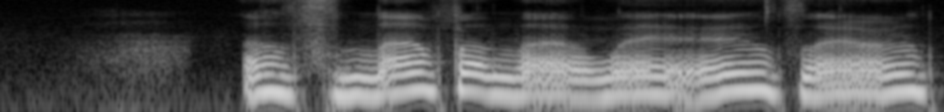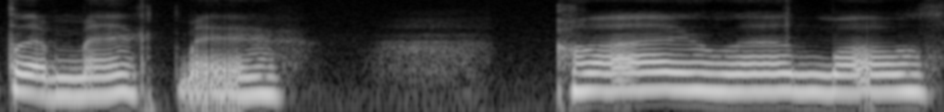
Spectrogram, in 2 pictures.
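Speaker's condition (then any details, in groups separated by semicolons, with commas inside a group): ALS; progressive, motorized wheelchair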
